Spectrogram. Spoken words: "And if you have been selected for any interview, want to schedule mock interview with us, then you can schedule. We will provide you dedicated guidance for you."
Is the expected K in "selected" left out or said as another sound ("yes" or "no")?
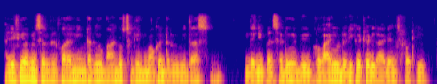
yes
